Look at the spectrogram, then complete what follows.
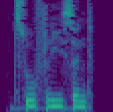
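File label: "zufließend", German; adjectives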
